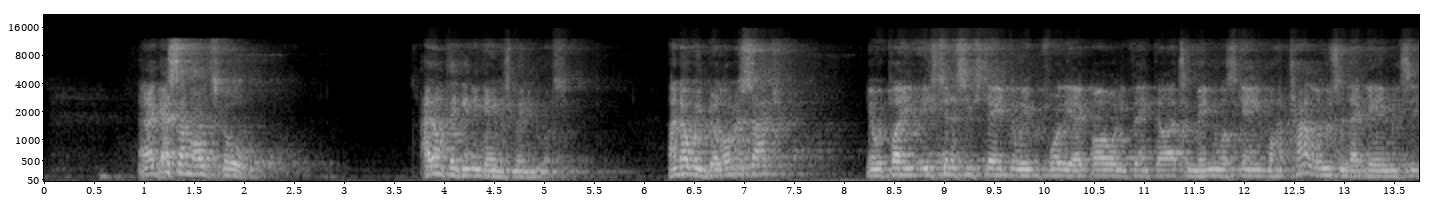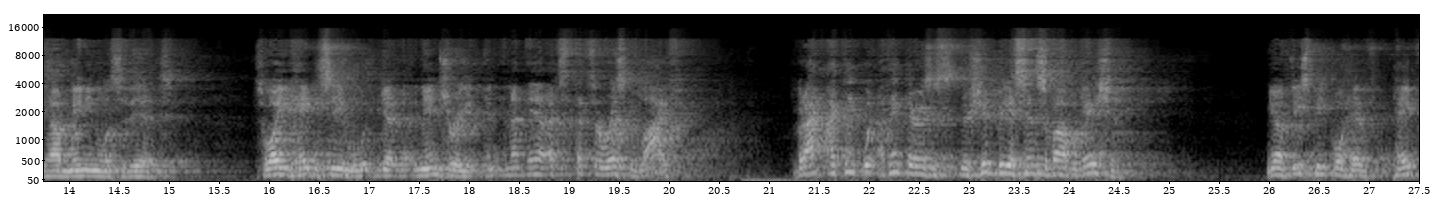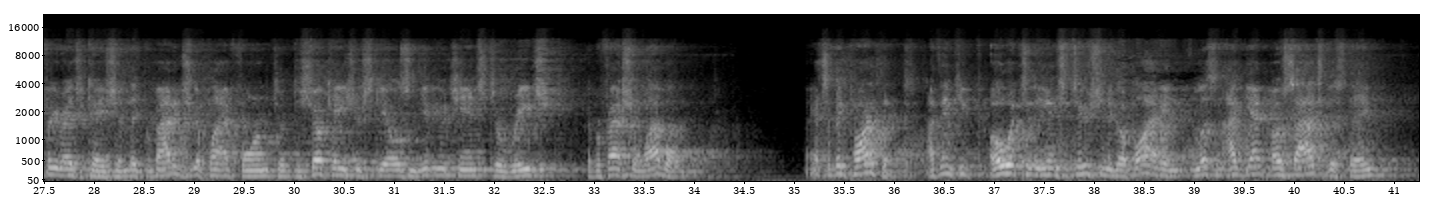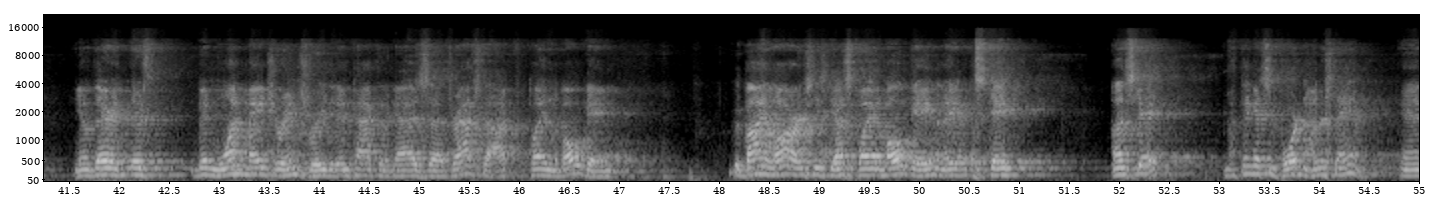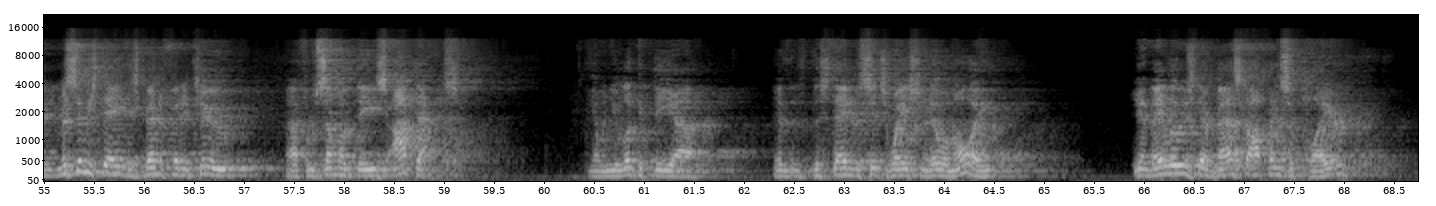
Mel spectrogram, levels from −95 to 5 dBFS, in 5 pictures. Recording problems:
room echo; noticeable; dies away in 1.5 s
off-mic speech; somewhat distant
garbled, watery; slightly; nothing above 15.5 kHz

